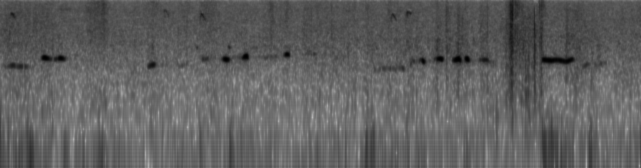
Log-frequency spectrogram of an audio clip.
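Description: Faint, short bird chirps repeating irregularly, with a few soft footfalls in the grass and a single sharp click about six and a half seconds in.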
